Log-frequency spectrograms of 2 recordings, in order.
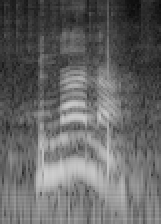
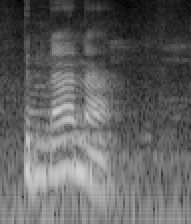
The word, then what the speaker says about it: banana: The ninth word is banana. The phonetic sound is banana. Banana. The stress is located on the second syllable and the meaning of this word is pisang.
